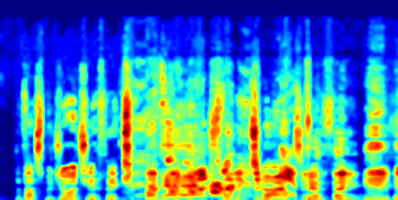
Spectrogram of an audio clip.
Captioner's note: everybody laughing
